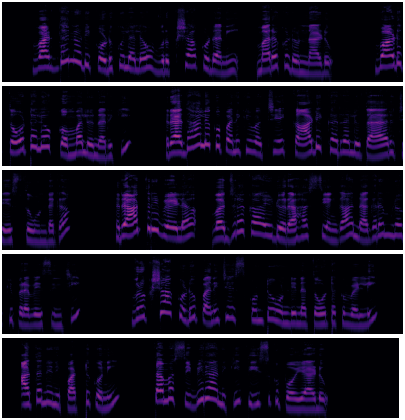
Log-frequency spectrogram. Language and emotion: Telugu, neutral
